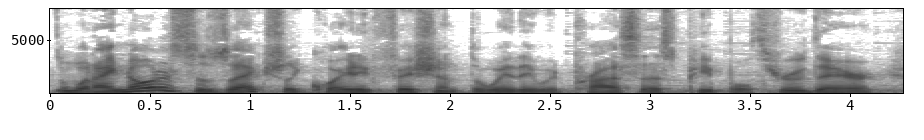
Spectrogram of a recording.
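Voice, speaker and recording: A man narrating his vlog as a voice-over, relaxed and conversational, with frequent fillers and restarts. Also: medium pitch, fairly quick, gravelly, soft background music. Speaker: vlogger. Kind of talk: voice-over narration of a clinic visit.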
